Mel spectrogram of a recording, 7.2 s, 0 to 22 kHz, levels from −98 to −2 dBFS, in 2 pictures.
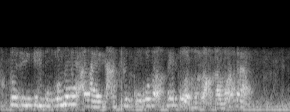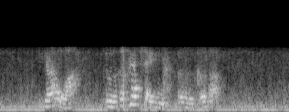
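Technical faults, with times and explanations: Throughout: tandem speech coding. The speech sounds rough, muffled and warbly, with nothing above 3.7 kHz, which points to about three low-rate speech codecs in a row, each re-coding the previous one's errors. One codec alone would sound cleaner, with less stacked warble.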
